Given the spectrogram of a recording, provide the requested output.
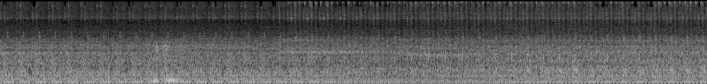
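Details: Subaru BRZ petrol engine at idle with an uneven, throbbing exhaust note and a faint knock-like pulse underneath; bad exhaust noise, cause suspected, not confirmed.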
